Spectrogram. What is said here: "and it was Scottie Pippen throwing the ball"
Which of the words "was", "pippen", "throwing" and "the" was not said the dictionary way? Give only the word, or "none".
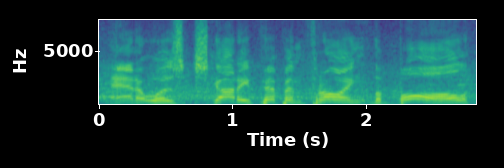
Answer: none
